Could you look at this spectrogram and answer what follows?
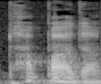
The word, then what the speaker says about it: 母: さあ、これは一体どういうことかというとですね、何もお母さんが性転換したとかねそういう話ではないんです、えー、日本語で母っていうのは昔の日本語の発音でパパだったと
